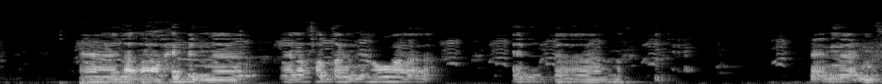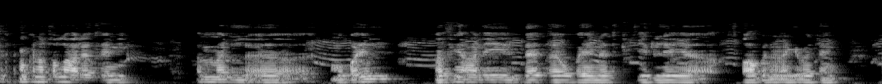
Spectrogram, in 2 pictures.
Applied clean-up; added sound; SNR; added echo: classical method WPE with log-MMSE.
